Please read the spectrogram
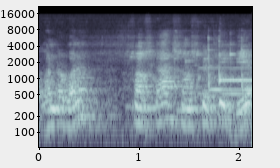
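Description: A man speaking into a microphone. Near the end a steady chime of two held tones starts up under his voice.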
